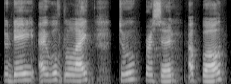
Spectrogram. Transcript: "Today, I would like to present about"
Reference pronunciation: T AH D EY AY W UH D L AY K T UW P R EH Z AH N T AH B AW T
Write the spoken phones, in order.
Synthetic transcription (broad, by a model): T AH D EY AY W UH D L AY K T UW P EH S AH N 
